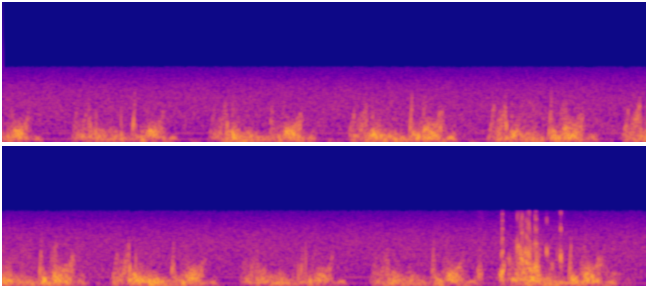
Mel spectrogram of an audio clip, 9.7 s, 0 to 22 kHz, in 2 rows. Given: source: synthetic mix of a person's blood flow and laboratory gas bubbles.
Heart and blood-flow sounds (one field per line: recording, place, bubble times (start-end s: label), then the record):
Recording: Doppler ultrasound of blood flow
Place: precordium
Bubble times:
8.38-8.45 s: bubbles
8.53-9.06 s: bubbles
From the record:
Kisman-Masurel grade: 213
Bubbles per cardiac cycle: several, 3 to 8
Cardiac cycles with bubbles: 1 to 10%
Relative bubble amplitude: loud (0.450 to 0.775)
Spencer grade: 1 (occasional bubble signal discernible with the cardiac motion signal, with majority of cardiac periods free of bubbles)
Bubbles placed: only in the low amplitude regions of the cardiac cycle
